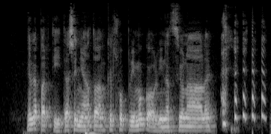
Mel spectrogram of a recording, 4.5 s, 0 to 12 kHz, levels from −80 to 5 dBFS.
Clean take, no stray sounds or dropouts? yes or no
no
